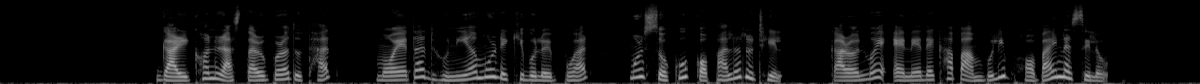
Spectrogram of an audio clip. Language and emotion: Assamese, surprised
